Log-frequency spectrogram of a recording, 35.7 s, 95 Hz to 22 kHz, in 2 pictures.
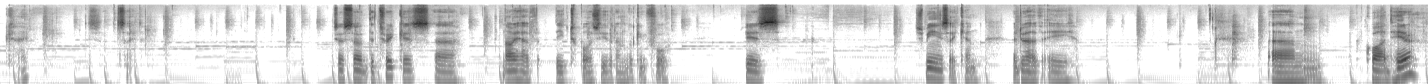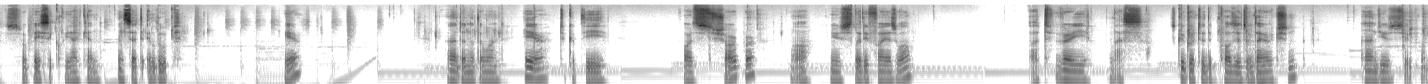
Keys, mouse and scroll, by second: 0.3 click, 0.5 alt+s, 1.8 ctrl+s, 2.1-3.4 middle drag, 3.7 Tab, 3.7 scroll down 2, 4.0 alt+q, 4.5-4.9 shift+middle drag, 4.9 Tab, 5.2-6.0 shift+middle drag, 6.0 Tab, 6.3 click, 6.9-7.3 scroll down 1, 7.3 g, 8.9 click, 9.1 g, 18.4 ctrl+r, 23.1 ctrl+r, 28.4 click, 29.5-30.5 shift+drag, 30.7-31.9 middle drag, 31.9-35.7 drag.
